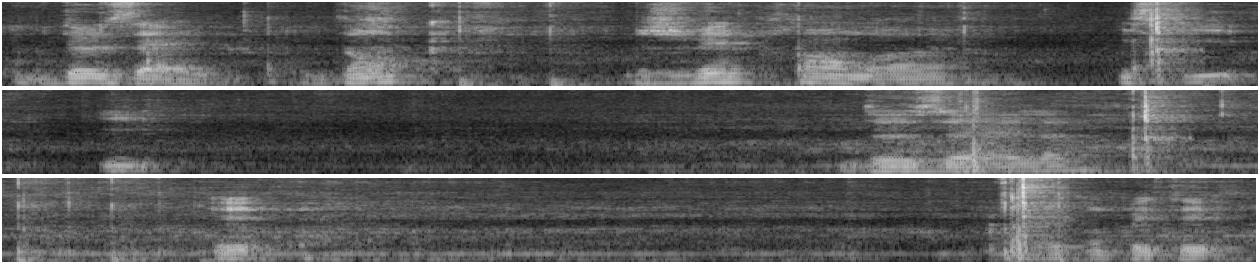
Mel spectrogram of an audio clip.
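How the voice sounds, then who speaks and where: A man's voice: lowish voice, a little mellow, echoey room, poor audio. A man teaching a primary class, going over pupils' spelling work and spelling words out letter by letter.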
